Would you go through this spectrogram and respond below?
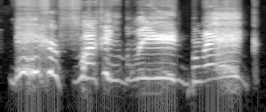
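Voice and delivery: high, slow screaming cheer; shriek. Retold or imitated. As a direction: shriek it at the cage match. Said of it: "you can hear me shriek this".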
